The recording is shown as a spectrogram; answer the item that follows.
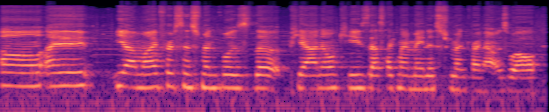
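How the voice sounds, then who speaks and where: A woman, giving brief, soft-spoken interview answers. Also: mid-range voice, level tone, moderate pace, soft background music, poor audio. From Romania. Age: 20s. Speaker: keyboardist in a rock band.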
